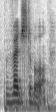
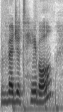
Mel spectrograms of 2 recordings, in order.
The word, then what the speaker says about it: vegetable: Number 9, vegetable. Not vegetable, but vegetable. Vegetable. So that first syllable is so strong, it makes the second syllable disappear.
